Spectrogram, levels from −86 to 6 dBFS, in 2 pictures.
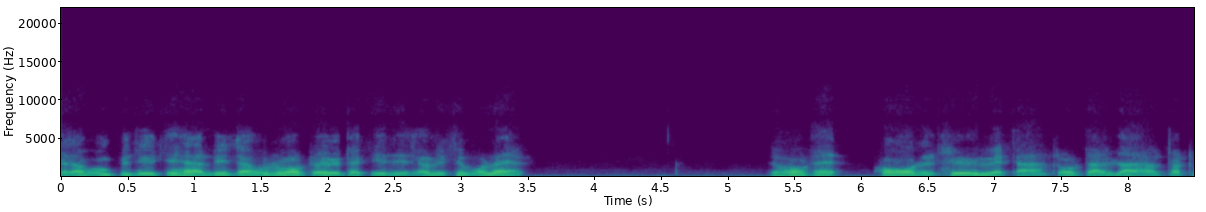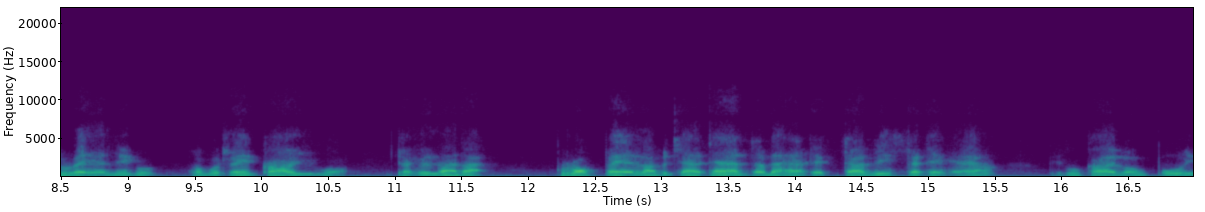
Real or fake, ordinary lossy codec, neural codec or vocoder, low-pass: fake; Opus, 32 kbps; codec, 44.1 kHz, 2.6 kbps, DAC; 19.8 kHz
